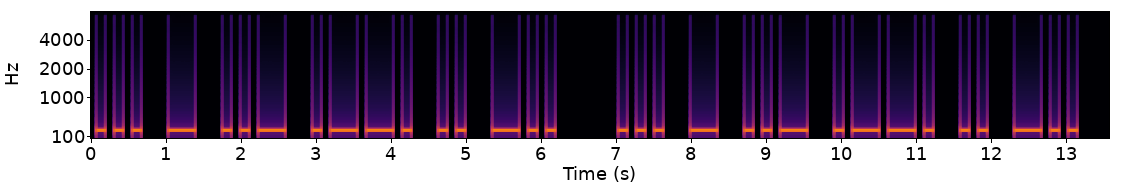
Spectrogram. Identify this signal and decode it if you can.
Morse code, heard as a keyed tone, about 10 wpm, 250 Hz. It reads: STUPID STUPID
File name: morse / morse-training-10WPM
